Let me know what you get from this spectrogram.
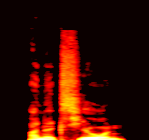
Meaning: annexation
- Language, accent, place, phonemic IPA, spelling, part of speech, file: German, Germany, Berlin, /anɛkˈsjoːn/, Annexion, noun, De-Annexion.ogg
